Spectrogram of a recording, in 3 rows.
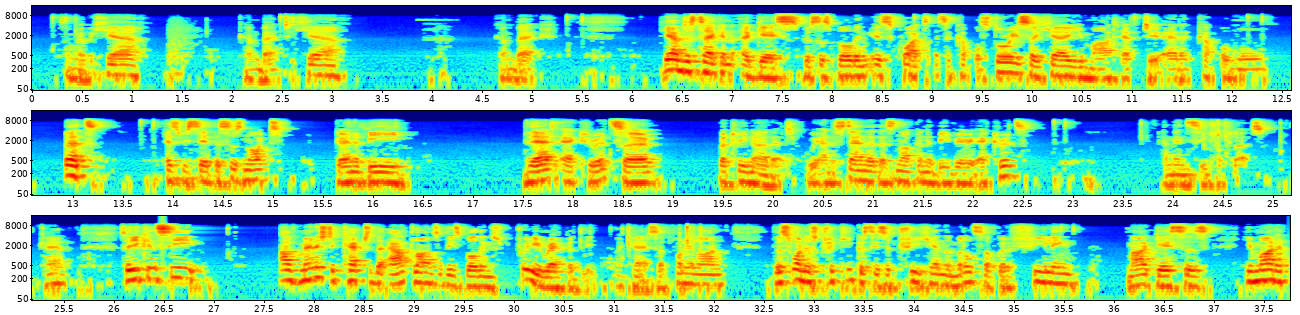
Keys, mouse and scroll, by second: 0.4 click, 2.7 click, 7.6 click, 9.0 click, 11.3 click, 12.3 click, 13.9 click, 18.6 click, 23.0 click, 24.4 c, 25.1-25.4 scroll, 26.0-26.8 scroll up 3, 26.8 scroll, 27.2 middle click, 27.2 scroll up 3, 28.6 scroll, 31.1 click, 31.3-32.2 typing, 35.7 click.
